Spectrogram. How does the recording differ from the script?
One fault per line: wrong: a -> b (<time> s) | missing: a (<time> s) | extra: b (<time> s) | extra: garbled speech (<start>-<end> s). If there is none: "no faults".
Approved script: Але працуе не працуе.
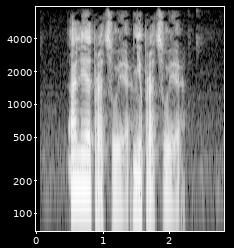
no faults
